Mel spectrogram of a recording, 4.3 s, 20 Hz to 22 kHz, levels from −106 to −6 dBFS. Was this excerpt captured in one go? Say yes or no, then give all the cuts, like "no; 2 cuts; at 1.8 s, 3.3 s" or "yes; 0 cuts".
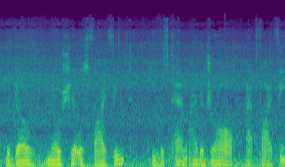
yes; 0 cuts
